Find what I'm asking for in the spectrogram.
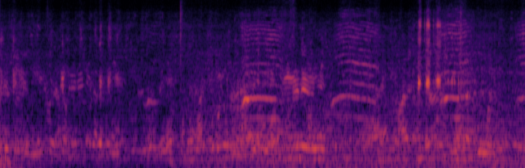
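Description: Several goats bleat repeatedly at a livestock market in Chalisgaon, some close and some farther off, over the chatter of a crowd.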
